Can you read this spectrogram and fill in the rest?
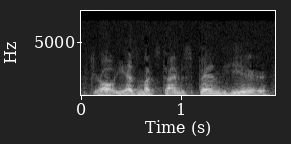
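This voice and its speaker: An actor playing an earnest, romantic gentleman planter, theatrical and impassioned, in an old radio drama. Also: mid-range voice, very animated, a little fast, husky. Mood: eager, insistent. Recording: tinny, noisy old radio broadcast.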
